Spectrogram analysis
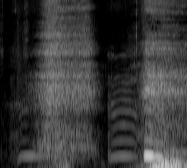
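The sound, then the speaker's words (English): Heavy breathing with gasping, partly voiced breaths: a few long, audible breaths in a row, the last one louder and harsher than the others. “I think you just could hear me breathe and get bored.”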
